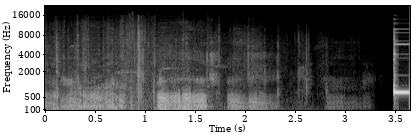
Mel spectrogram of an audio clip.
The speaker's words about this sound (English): A mother dog whimpers into her puppy's fur. This is dog talk for listen to me and mind your manners.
